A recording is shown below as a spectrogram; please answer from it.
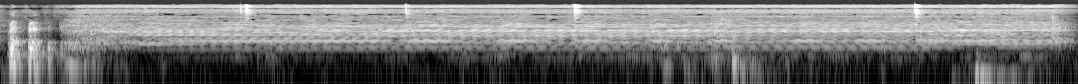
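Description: Electric hair clippers running with a steady, even buzz as they cut and blend the hair at the side of a man's head into a fade. A short laugh comes at the start.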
